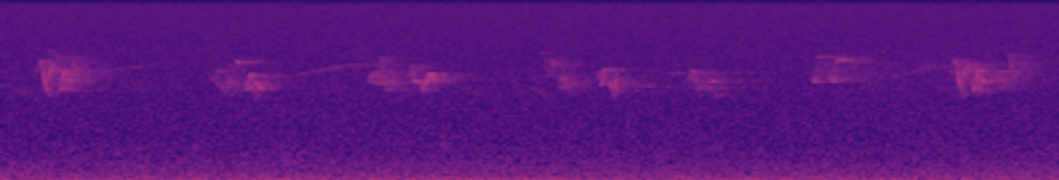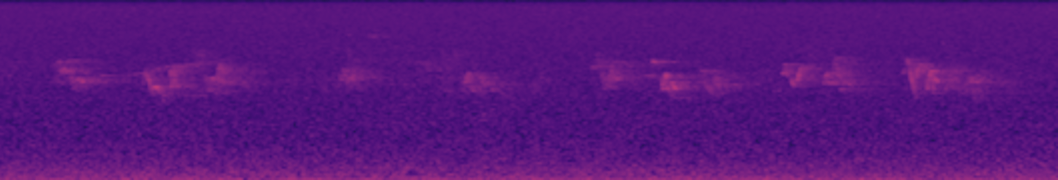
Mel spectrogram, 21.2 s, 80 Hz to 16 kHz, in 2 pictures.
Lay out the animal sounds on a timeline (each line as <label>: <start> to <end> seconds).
Red-eyed Vireo (Vireo olivaceus): 0.0 to 20.2 seconds
Eastern Wood-Pewee (Contopus virens): 2.1 to 3.8 seconds
Eastern Wood-Pewee (Contopus virens): 10.9 to 12.7 seconds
